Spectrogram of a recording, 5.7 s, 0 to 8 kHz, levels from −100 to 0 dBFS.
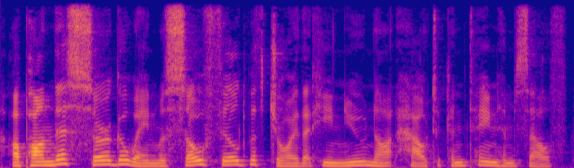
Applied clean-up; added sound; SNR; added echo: none; none; none; none.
